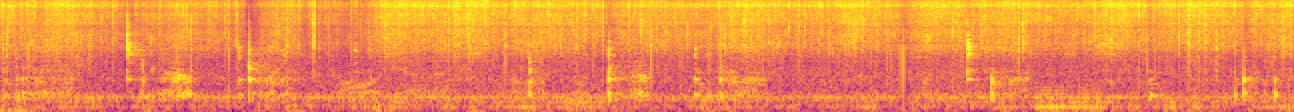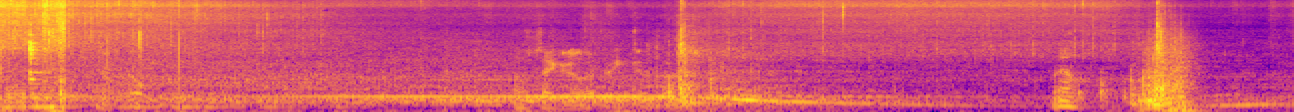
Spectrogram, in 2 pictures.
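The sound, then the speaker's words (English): Food sizzles in hot oil in a pan, seasoned with ginger paste and cooked until crisp: a steady, dense crackle with stirring scrapes throughout, easing slightly near the end with a few sharper clatters. “We'll just keep her cooking. Keep her cooking until she crisps.”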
